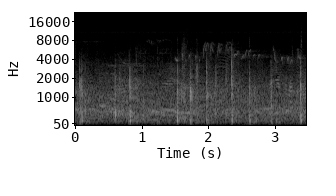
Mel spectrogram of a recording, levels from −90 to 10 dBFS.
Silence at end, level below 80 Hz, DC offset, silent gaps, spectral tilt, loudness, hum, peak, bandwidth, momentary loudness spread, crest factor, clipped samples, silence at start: 0 s; -78 dBFS; under 0.1%; none; -5.5 dB/octave; -44 LUFS; none; -20 dBFS; 16 kHz; 6 LU; 24 dB; under 0.1%; 0 s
